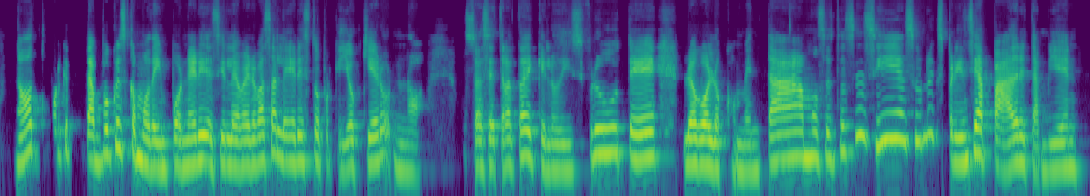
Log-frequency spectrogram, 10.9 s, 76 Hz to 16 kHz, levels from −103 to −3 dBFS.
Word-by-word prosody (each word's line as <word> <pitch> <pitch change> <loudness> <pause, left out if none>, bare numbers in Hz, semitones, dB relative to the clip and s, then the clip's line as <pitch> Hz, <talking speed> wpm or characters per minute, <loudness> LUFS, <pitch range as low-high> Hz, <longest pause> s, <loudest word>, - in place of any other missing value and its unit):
¿no? 265 +7 +1
Porque 240 +2 -8
tampoco 235 +6 +2
es 285 - -3
como 220 -8 +2
de 170 - +3
imponer 180 +3 0
y 205 - +7
decirle: 185 -2 0
"A - - +1
ver, 180 +1 +1
vas 200 +3 -1
a 250 - +2
leer 195 -3 -1
esto 200 0 -2
porque 195 -5 -14
yo 175 +1 -3
quiero". 195 +5 -2
No. 155 -4 -9 0.4
O - - -21
sea, 175 - -3
se 180 0 -2
trata 180 +5 -2
de 230 -1 +2
que 175 - -4
lo 160 0 -4
disfrute, 225 +7 +1 0.2
luego 185 -1 +5
lo 170 -1 +1
comentamos, 210 +8 0
entonces 260 - -2
sí 365 +3 +3
es 360 -1 0
una 380 +4 -2
experiencia 235 - +1
padre 185 +5 +3
también. 165 +1 -5
195 Hz, 205 wpm, -24 LUFS, 175-235 Hz, 0.4 s, y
